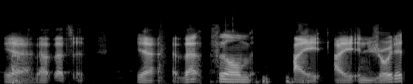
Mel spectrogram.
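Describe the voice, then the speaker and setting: Very bright, lowish-voiced man chatting haltingly. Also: fairly even intonation, no echo, lo-fi sound. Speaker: film podcast co-host. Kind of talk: casual group chat.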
